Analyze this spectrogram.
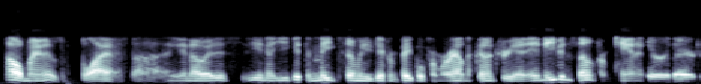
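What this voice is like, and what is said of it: Heavy Southern US drawl. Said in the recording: “you got that heavy redneck country boy accent ... I've got a pretty badly drawn-out southern drawl ... I got the Jeff Foxworthy accent”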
